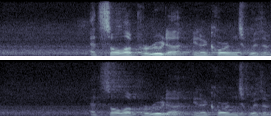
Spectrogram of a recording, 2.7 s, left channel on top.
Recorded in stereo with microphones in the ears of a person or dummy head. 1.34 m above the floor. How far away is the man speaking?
About 0.9 m.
